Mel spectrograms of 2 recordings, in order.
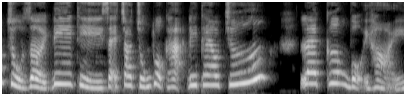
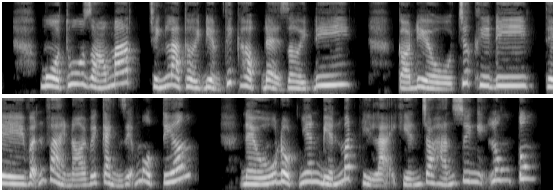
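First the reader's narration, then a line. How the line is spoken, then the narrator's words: Smiling. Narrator (Vietnamese): Mai Trường Tô mỉm cười nói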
